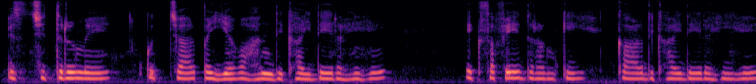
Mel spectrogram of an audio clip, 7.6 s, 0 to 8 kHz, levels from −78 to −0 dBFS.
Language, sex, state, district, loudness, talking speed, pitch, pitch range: Hindi, female, Maharashtra, Nagpur, -28 LUFS, 160 wpm, 200 Hz, 195-215 Hz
